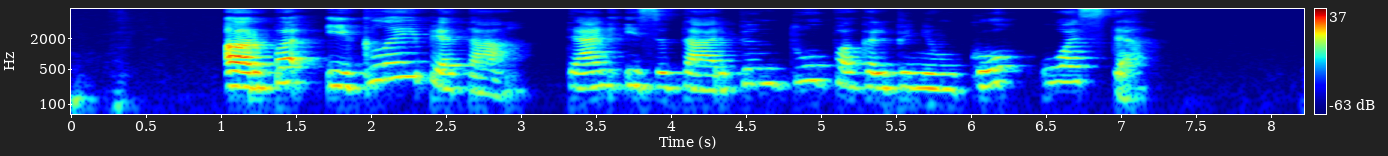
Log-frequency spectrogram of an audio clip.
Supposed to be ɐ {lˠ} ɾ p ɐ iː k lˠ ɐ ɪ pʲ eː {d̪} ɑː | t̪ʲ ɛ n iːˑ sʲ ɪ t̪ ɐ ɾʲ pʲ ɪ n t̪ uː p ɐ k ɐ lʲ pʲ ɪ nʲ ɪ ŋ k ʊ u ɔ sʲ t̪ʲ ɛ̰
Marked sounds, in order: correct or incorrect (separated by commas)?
incorrect, incorrect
